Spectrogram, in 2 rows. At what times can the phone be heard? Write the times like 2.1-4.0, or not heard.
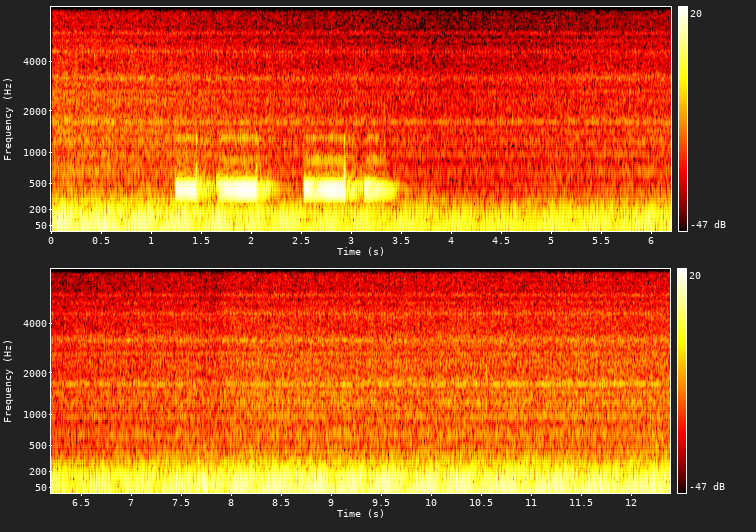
1.2-3.4.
